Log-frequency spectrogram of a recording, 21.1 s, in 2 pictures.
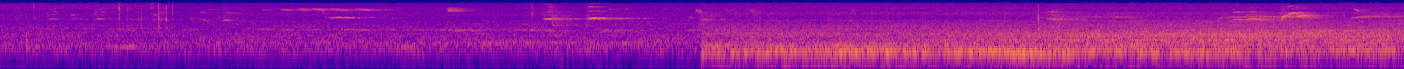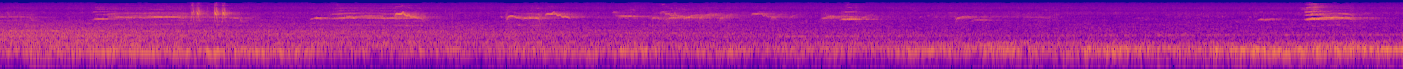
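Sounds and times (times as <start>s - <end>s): low background hum: 5.3s - 21.0s
bird chirping: 7.8s - 20.9s.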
